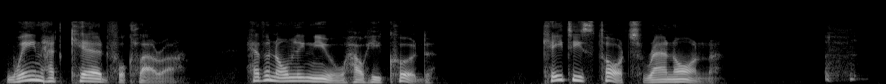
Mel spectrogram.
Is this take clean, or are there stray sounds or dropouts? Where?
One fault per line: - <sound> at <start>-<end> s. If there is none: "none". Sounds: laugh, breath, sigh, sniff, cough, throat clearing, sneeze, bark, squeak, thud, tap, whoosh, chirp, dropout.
- laugh at 8.2-8.7 s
